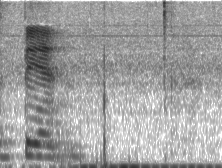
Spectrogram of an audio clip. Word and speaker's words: been: of you are thinking that's being because EEE does say but this is a rule-breaker so it says been children the children happened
